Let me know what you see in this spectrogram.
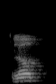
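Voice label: "kelopak", Malay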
